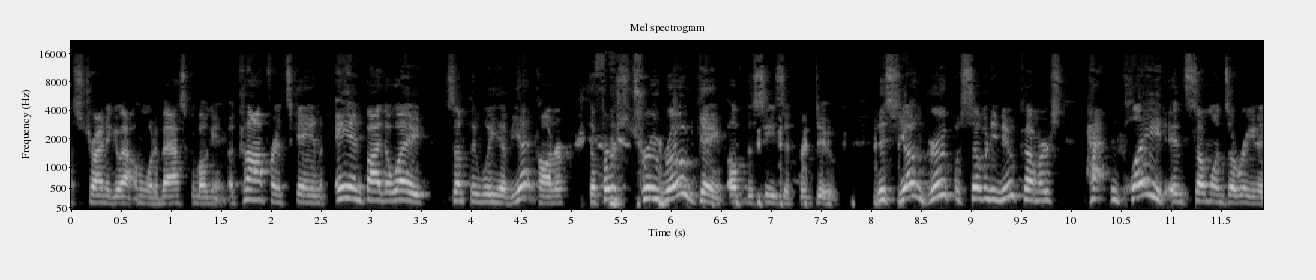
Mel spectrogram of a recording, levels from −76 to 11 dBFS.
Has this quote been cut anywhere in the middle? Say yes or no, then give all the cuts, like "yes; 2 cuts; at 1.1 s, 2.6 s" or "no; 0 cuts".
yes; 2 cuts; at 2.6 s, 4.6 s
